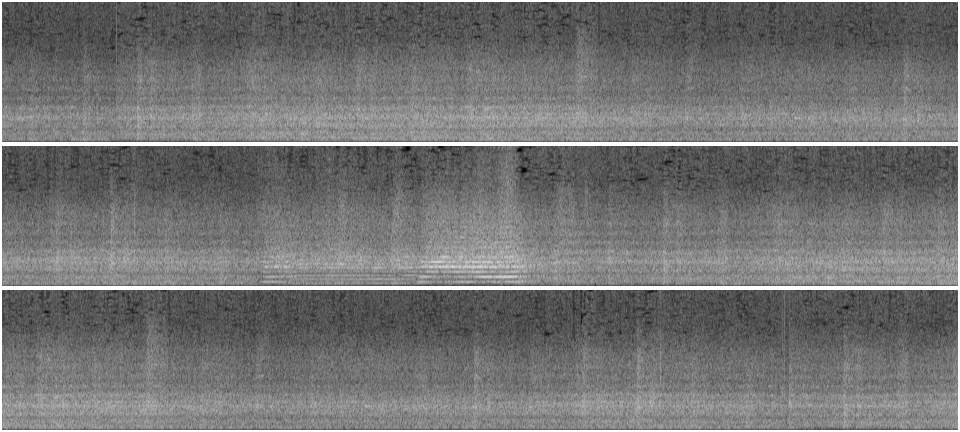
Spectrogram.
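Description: Train running on rails with a steady clattering rumble. About halfway through, a multi-note train whistle sounds in two short blasts.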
